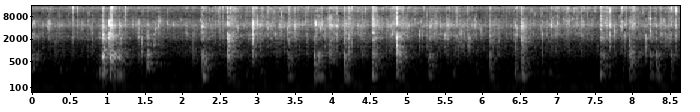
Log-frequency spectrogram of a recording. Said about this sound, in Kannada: ಈ ಟೊಮೊಟೊ ಈರುಳ್ಳಿ ಸ್ವಲ್ಪ ಚೆನ್ನಾಗಿ ಹುರ್ಕೋಬೇಕು ಎಣ್ಣೆಯಲ್ಲಿ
